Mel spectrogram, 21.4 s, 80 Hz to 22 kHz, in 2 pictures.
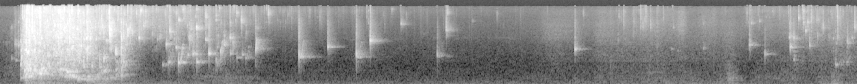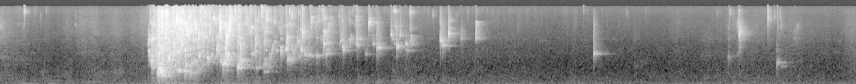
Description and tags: Bath - Body emerging
Someone emerging from a bathtub - interior recording - Mono.
Recorded in 2003
Tascam DAT DA-P1 recorder + Senheiser MKH40 Microphone.
water, foley, bath, emerging, bathroom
